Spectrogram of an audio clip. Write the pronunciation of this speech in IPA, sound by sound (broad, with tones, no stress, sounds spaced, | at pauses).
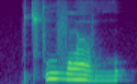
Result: t͡sʼ u˥ v ɔ˦ ʕ o̤˨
